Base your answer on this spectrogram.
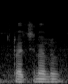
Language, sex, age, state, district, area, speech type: Telugu, male, 18-30, Andhra Pradesh, N T Rama Rao, urban, spontaneous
